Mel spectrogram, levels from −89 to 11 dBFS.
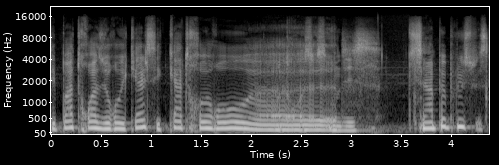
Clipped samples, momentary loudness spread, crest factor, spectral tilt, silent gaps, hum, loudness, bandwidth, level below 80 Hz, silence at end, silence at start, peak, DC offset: under 0.1%; 6 LU; 14 dB; -5.5 dB/octave; none; none; -18 LUFS; 15.5 kHz; -60 dBFS; 0 s; 0 s; -2 dBFS; under 0.1%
